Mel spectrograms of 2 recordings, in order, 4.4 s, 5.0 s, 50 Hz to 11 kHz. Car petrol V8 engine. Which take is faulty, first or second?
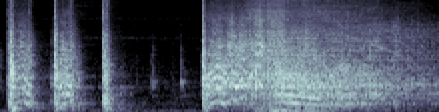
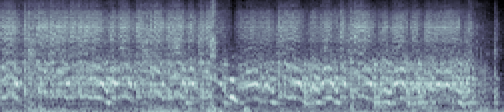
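second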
